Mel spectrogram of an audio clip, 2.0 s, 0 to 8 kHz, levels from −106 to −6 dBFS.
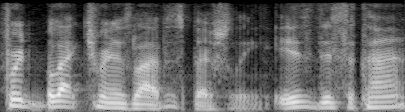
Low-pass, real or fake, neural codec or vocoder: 7.2 kHz; fake; vocoder, 22.05 kHz, 80 mel bands, WaveNeXt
